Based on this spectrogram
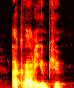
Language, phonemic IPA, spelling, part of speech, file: Dutch, /aˈkwarijʏmpjə/, aquariumpje, noun, Nl-aquariumpje.ogg
- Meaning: diminutive of aquarium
